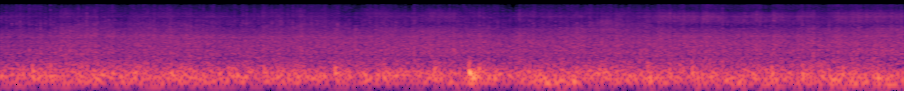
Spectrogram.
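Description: Black Cat "SHHH!!!" low-noise firework cake firing: a steady rushing hiss of shots and spark effects with no loud reports, and one sharper pop about six seconds in.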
